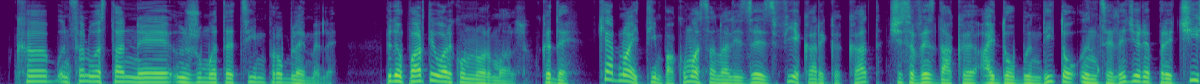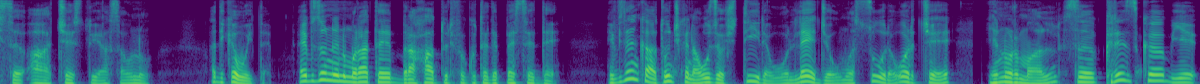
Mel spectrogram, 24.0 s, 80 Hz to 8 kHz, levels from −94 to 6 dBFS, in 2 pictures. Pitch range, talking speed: 120-180 Hz, 160 wpm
